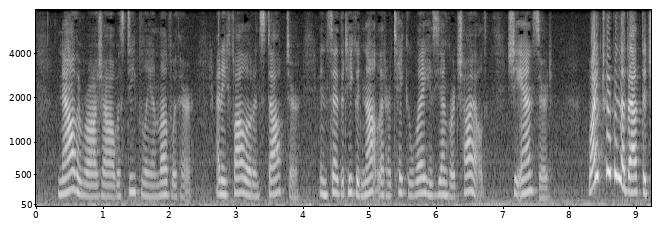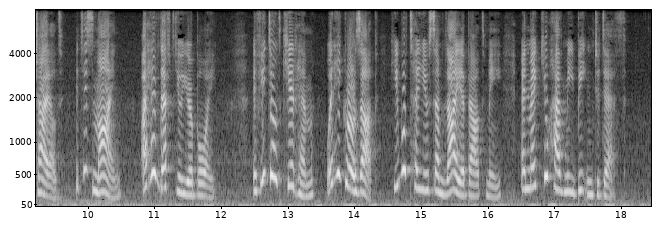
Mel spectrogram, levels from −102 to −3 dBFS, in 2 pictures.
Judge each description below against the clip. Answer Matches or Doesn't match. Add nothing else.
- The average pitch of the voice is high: Matches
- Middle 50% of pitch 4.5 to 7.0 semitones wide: Matches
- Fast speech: Matches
